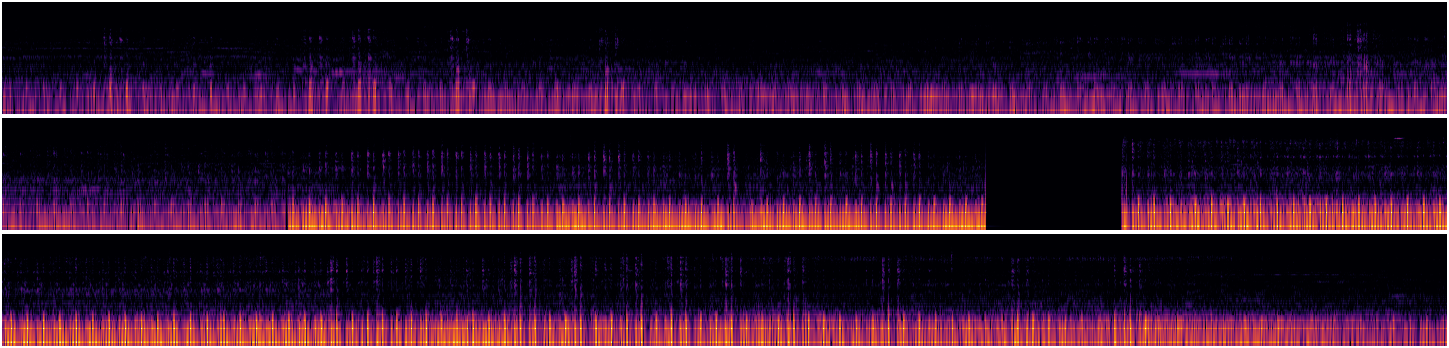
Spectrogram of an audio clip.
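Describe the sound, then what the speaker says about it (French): A Harley-like motorcycle engine at a car and racer event, a steady loud low rumble that grows heavier partway through and runs throughout with a brief cut, beneath nearby talk and crowd noise. "il fait vraiment un bruit de Harley"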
